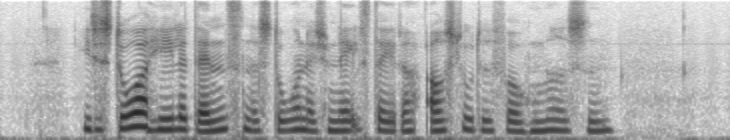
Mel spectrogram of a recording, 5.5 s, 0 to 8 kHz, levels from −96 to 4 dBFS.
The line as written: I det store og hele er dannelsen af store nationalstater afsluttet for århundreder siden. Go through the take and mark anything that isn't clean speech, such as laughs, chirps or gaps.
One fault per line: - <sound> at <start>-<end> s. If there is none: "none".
none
